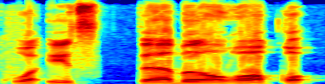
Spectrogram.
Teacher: قاف کو موٹا کر کے قلقلہ کر کے ادا کریں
